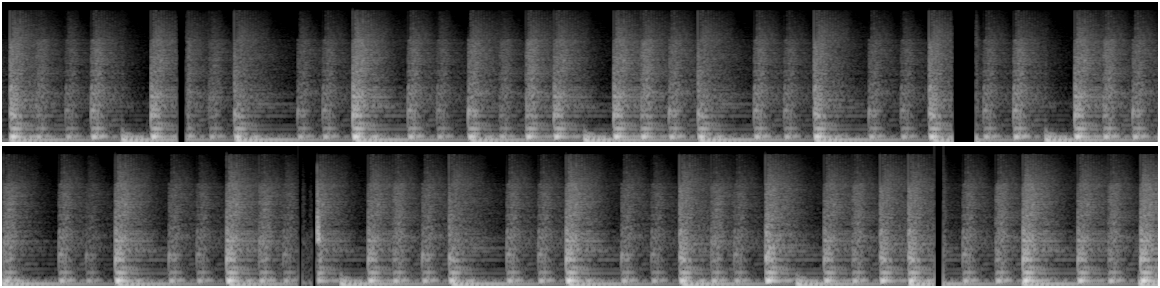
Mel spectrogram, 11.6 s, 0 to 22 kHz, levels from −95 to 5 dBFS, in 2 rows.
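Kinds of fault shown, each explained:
Corrupt frame muted: the music cuts to silence four times, at 0.88, 4.76, 7.27 and 10.45 s, in abrupt holes of 66 to 136 ms. That fits a few damaged compressed frames being rejected and replaced with silence, with timing carrying on unchanged afterwards.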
